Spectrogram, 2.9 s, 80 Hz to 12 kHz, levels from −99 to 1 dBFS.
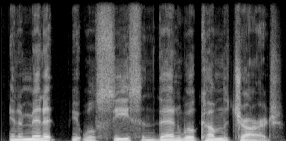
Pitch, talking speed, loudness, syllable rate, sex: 120 Hz, 250 wpm, -17 LUFS, 6.3 syllables/s, male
